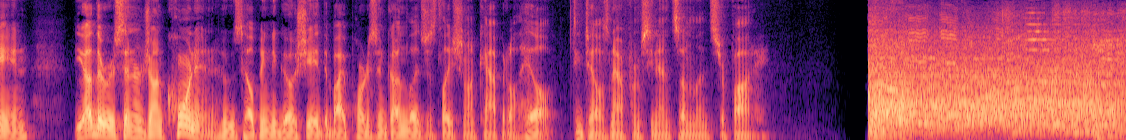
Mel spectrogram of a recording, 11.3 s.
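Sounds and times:
speech: 0:00.0 - 0:07.7
crowd booing at a political convention: 0:08.7 - 0:11.2.

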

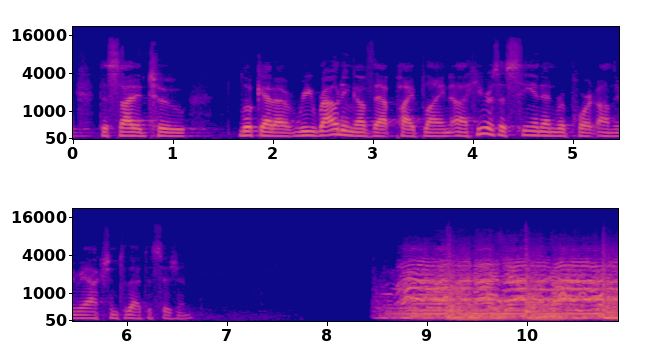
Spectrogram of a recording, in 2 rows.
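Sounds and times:
speech: 0:00.0 - 0:06.7, 0:08.4 - 0:10.4
protest crowd cheering and whooping: 0:08.5 - 0:10.8
drumbeats: 0:08.8 - 0:10.8.

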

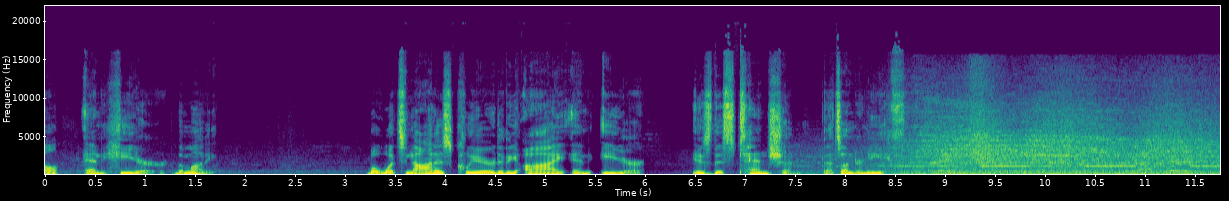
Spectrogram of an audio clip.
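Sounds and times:
speech: 0:00.0 - 0:01.8, 0:03.2 - 0:09.2
construction machinery rumble at a building site: 0:07.4 - 0:11.7
construction vehicle reversing beeps at a building site: 0:07.5 - 0:11.7.

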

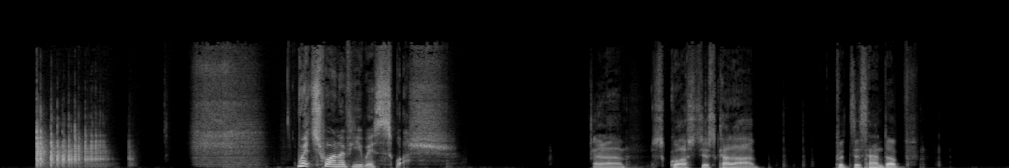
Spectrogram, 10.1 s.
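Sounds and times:
dice being rolled: 0:00.4 - 0:01.4, 0:07.7 - 0:08.2
speech: 0:03.0 - 0:04.6, 0:05.9 - 0:07.6, 0:08.4 - 0:09.3.

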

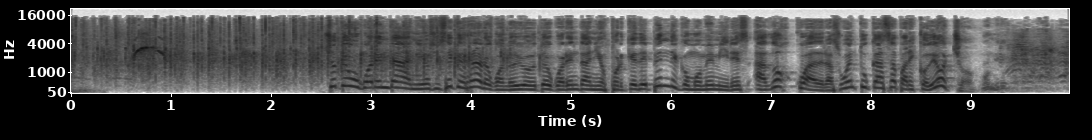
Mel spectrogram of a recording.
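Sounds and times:
audience applause: 0:00.0 - 0:04.9
high whistle: 0:00.6 - 0:01.1
speech: 0:02.6 - 0:09.6
laughter: 0:09.2 - 0:09.9.

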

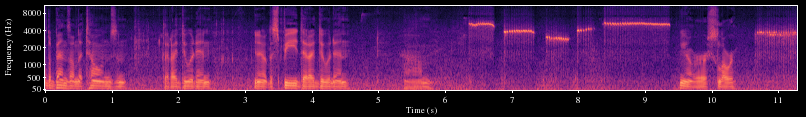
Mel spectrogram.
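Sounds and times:
speech: 0:00.0 - 0:04.7, 0:05.4 - 0:05.9, 0:09.5 - 0:10.5
human whistled imitation of buzzy warbler song: 0:06.3 - 0:09.4, 0:10.6 - 0:11.2.

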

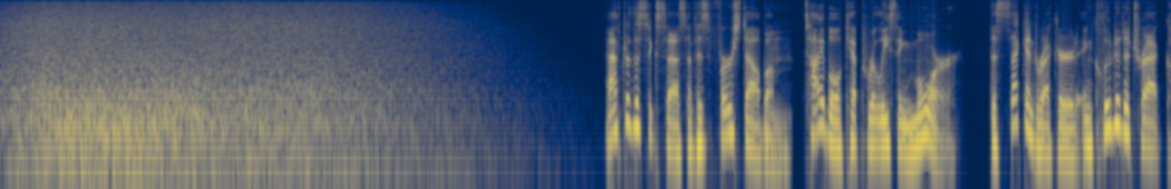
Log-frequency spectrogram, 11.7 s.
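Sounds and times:
ocean waves splashing on the shore: 0:00.0 - 0:05.3
speech: 0:06.1 - 0:11.7.

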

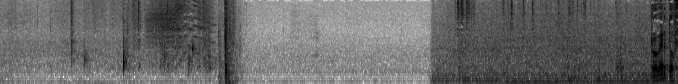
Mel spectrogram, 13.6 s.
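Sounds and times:
door opening: 0:02.8 - 0:04.8, 0:08.6 - 0:12.8
steady low engine rumble: 0:08.6 - 0:13.5
speech: 0:13.1 - 0:13.5.

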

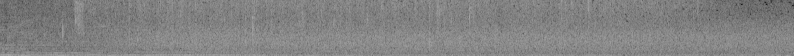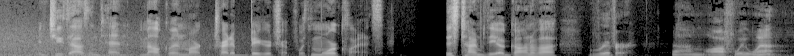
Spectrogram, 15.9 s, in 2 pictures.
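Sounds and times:
heavy rain in a storm: 0:00.2 - 0:10.1
speech: 0:08.4 - 0:15.8.

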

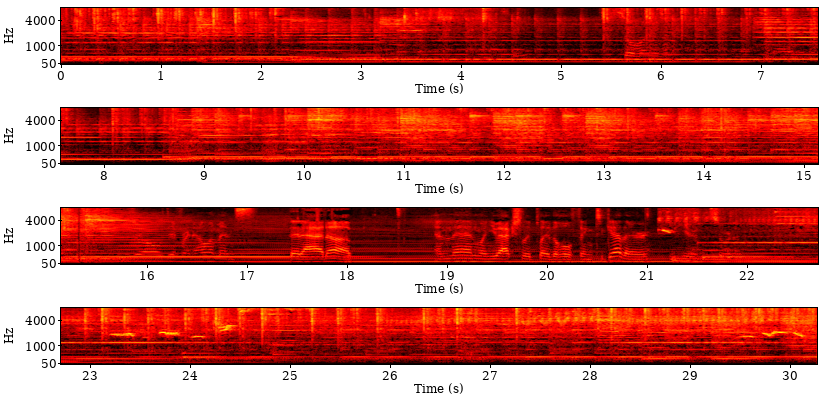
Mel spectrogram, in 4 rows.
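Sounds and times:
typewriter: 0:00.0 - 0:02.4, 0:05.4 - 0:15.3, 0:22.9 - 0:30.2
rock guitar: 0:00.0 - 0:19.2, 0:21.0 - 0:30.2
speech: 0:19.6 - 0:22.4.

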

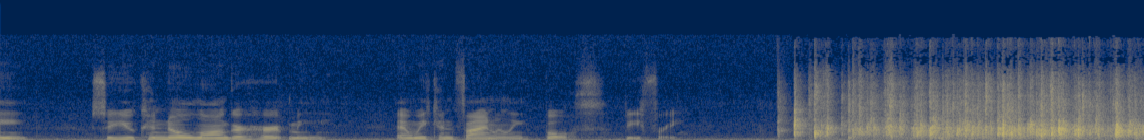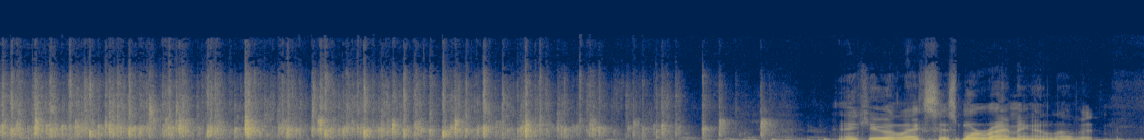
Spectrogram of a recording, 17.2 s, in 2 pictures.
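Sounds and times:
speech: 0:00.0 - 0:05.2, 0:14.9 - 0:16.9
audience applause: 0:05.8 - 0:14.6.

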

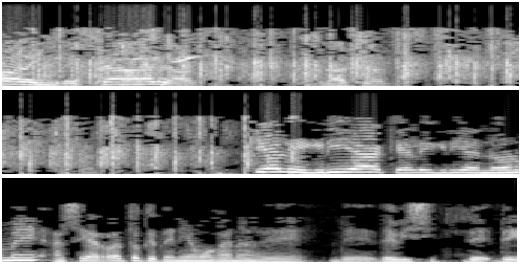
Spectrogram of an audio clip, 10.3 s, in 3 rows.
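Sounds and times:
small group applauding in a studio: 0:00.0 - 0:05.6
speech: 0:00.2 - 0:01.5, 0:02.2 - 0:02.8, 0:05.2 - 0:10.3.

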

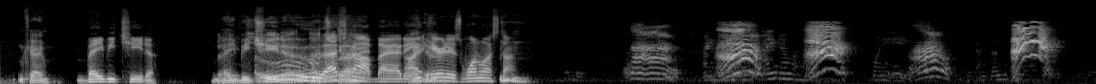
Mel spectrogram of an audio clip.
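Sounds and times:
speech: 0:00.2 - 0:05.4
baby panda bear vocalizing: 0:06.3 - 0:10.7.

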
